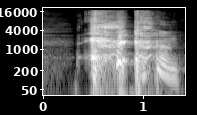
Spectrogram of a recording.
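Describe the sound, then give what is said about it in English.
A short burst of harsh coughing: two or three rough, forceful coughs in quick succession, the last one trailing off into a throaty, voiced rasp, with no talking. “Anyway, yeah, I have to start the episode now while I'm in the middle of this freaking coughing fit.”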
